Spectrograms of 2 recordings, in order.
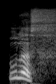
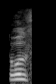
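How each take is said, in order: First: A vowel is inserted between l and s. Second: The word ends in a plain ls cluster. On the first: "टूल्स नहीं टूलस" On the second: "टूल्स नहीं"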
